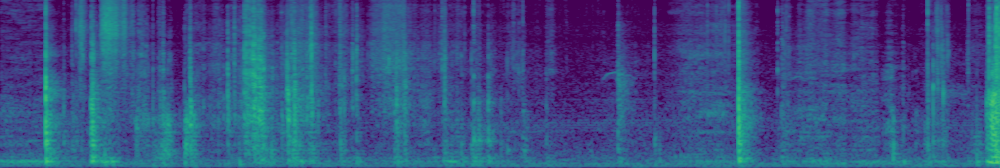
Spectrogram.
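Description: A plastic bone folder scrapes along the groove of a scoring board, scoring a fold line into thick cardstock. The card is then folded and pressed flat, with a few sharp clicks of the tool and card against the board.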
